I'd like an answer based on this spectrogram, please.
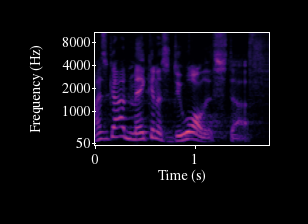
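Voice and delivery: put-on cynical teenager voice. Recalling their teenage self, speaker uses a mock-cynical teenage voice. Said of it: "my own cynical voice as a teenager".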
